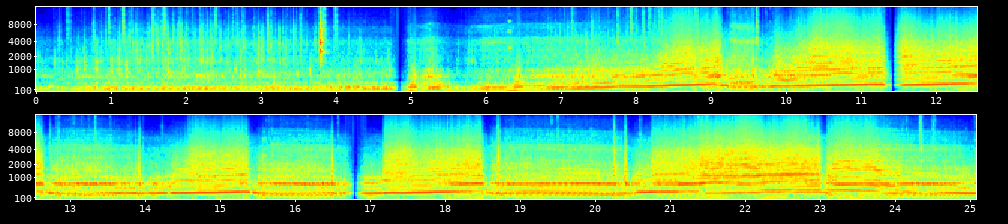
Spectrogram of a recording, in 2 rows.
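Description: A C5 Corvette at an autocross event, its engine loud and close throughout, revving hard through repeated rising and falling pulls as it accelerates, shifts and brakes between corners, with brief dips around gear changes.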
